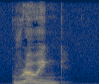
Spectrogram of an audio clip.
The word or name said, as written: rowing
